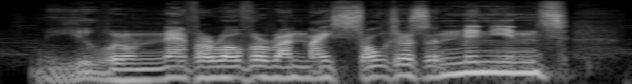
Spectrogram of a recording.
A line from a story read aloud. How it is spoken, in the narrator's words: the king spat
